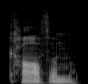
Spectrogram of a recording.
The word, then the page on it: cavum: British English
